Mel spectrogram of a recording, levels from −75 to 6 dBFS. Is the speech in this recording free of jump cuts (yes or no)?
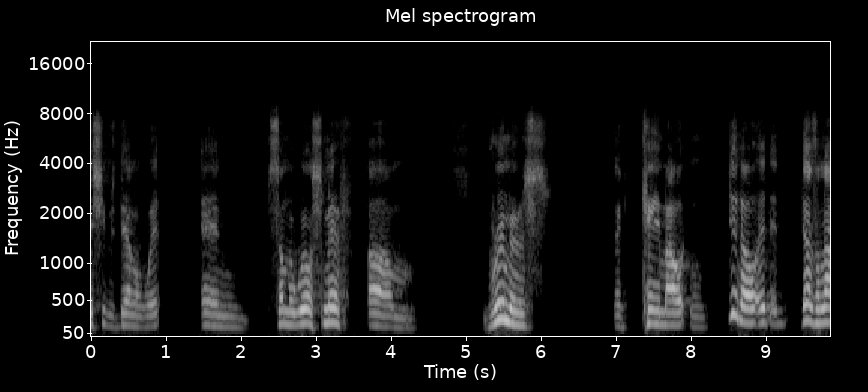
yes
